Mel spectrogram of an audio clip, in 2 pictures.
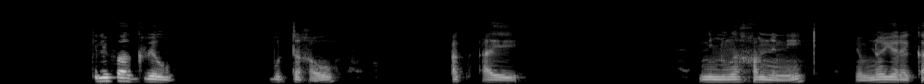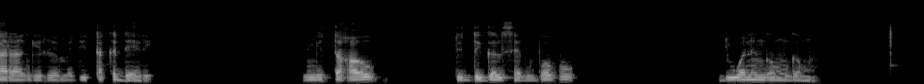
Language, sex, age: Wolof, male, 18-24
